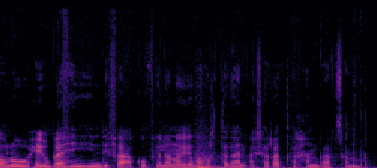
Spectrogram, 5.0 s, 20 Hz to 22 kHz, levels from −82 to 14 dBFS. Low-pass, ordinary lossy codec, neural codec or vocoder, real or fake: none; none; none; real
